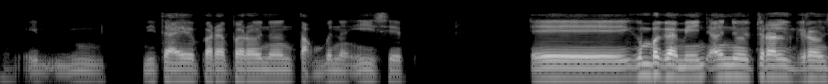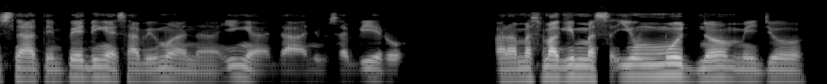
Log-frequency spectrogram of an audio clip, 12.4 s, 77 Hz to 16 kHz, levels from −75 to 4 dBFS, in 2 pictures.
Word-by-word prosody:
ib 90 - -15
m 90 +1 -15 0.3
hindi 95 - -10
tayo 100 0 0
pare-pareho 100 0 0
ng 100 -1 -4
takbo 80 +1 -5
ng 90 -1 -7
isip. 95 -1 -7 1.0
Eh, 115 0 +5
kumbaga 140 0 +6
ang 120 +1 +2
neutral 125 -1 +3
grounds 115 +1 +1
natin 110 -2 -2
puwede 120 -1 -1
nga, - - +1
sabi 100 -1 -5
mo 110 0 -4
nga 95 - -6
na 90 -1 -12
'yon 125 +1 -5
nga, - - -6
daanin 90 0 -9
mo - - -15
sa - - -9
biro 105 -1 -8 0.6
para 105 +1 0
mas 110 +2 -2
maging 125 +1 +4
mas 120 -2 +2
yung 130 +1 -1
mood 145 -2 +5
'no, 115 +2 +1
medyo 100 -2 -6
110 Hz, 170 wpm, -24 LUFS, 95-120 Hz, 1.0 s, kumbaga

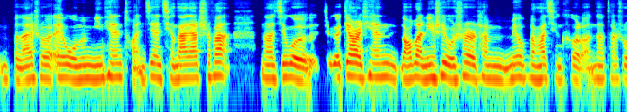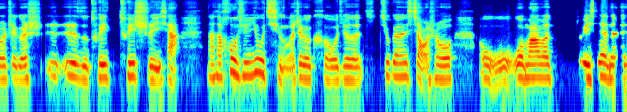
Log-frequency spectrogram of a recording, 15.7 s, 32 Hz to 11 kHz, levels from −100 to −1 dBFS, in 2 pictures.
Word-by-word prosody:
本 170 - -5
来 175 +3 +2
说： 190 0 -3
“哎， 195 - +1
我 185 -2 +1
们 180 +1 -1
明 185 0 -1
天 200 -1 -1
团 - - -5
建 195 +2 -2
请 175 -1 -3
大 185 +1 +5
家 190 0 +4
吃 195 +1 -5
饭。” 215 +1 +3 0.4
那 185 0 -1
结 185 +2 -2
果 180 -5 +4 0.2
这 - - -10
个 195 +1 +1
第 220 - +1
2 205 -2 +8
天 200 -2 -3
老 175 0 +2
板 195 -2 +5
临 190 +2 +1
时 190 +3 0
有 180 -4 +2
事 175 - -6
儿， 195 -3 +4
他 185 0 -3
没 175 -1 -2
有 195 0 -1
办 185 0 -4
法 185 +1 +2
请 185 -2 -8
客 170 +1 -4
了。 - - -4
那 175 0 -4
他 185 0 -9
说 180 -1 -3
这 180 +1 -6
个 175 +1 0
时 185 - -9
日 210 - -9 0.2
日 200 - +2
子 175 -2 -2
推 190 +2 0
推 205 -2 +1
迟 175 -5 -2
一 155 - +3
下， 170 +2 -1 0.3
那 190 -1 -6
他 200 - 0
后 245 +5 +3
续 210 0 -2
又 245 +1 +4
请 - - -3
了 - - -4
这 195 - -1
个 180 -1 +1
客， 170 0 -7
我 165 - +1
觉 175 +1 -2
得 165 -1 0
就 - - -20 0.2
就 215 -2 -6
跟 205 -1 0
小 185 - 0
时 180 +2 -8
候 180 0 +1 0.3
我 185 - -4 0.3
我 195 - +2
妈 190 +1 +8
妈 190 0 +2
兑 190 +3 0
现 210 -3 +3
的 185 - +3
190 Hz, 295 characters per minute, -20 LUFS, 175-200 Hz, 0.4 s, 2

